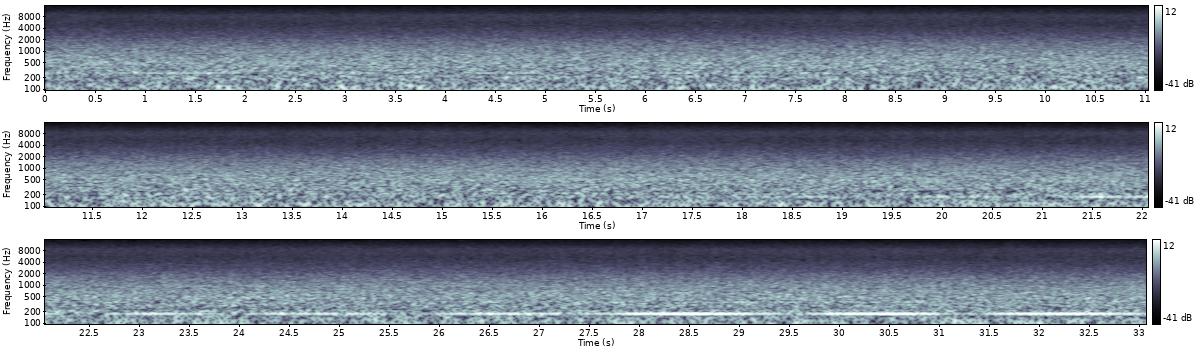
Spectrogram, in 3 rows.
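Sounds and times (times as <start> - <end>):
waterfall roaring: 0.0 - 33.0
faint pulsing low hum: 18.3 - 33.0.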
